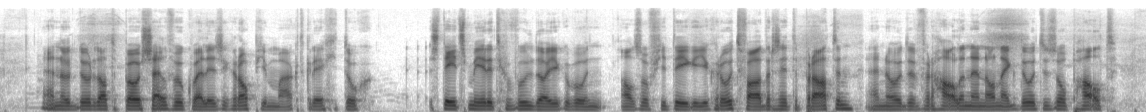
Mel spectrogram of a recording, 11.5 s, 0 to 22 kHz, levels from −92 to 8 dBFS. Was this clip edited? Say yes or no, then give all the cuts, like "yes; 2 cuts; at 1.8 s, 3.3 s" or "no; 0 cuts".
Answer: yes; 1 cut; at 8.6 s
